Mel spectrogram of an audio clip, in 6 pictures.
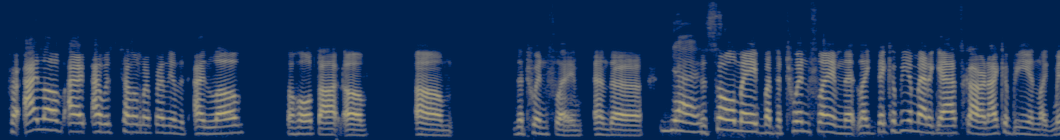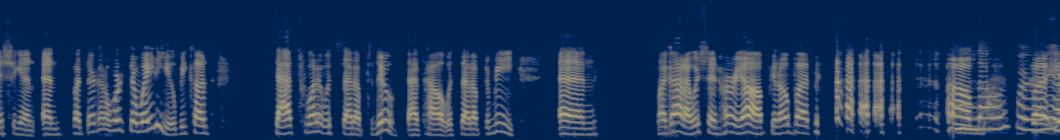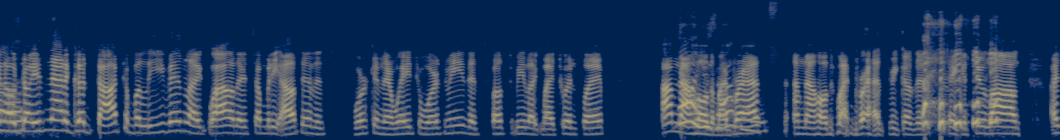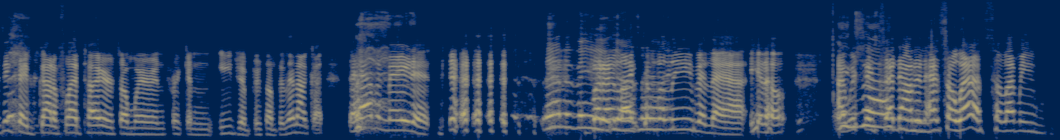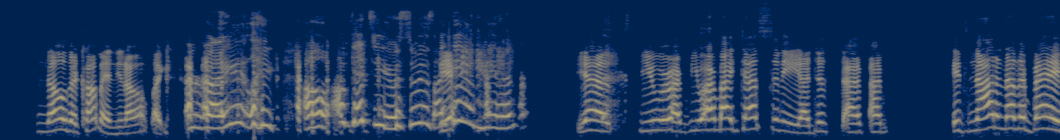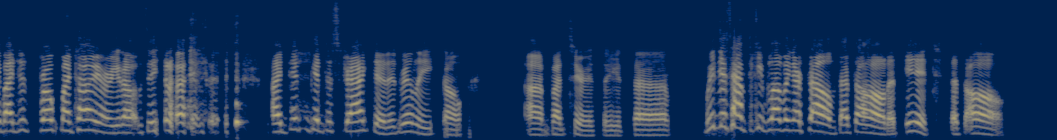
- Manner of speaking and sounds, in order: unintelligible speech; laugh; background speech; laugh; laughing while speaking: "holding my breath"; laugh; other background noise; laugh; laugh; laughing while speaking: "you know"; laugh; laughing while speaking: "Yeah"; chuckle
- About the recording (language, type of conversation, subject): English, unstructured, What are some signs that a relationship might not be working anymore?
- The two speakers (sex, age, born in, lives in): female, 25-29, United States, United States; female, 55-59, United States, United States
